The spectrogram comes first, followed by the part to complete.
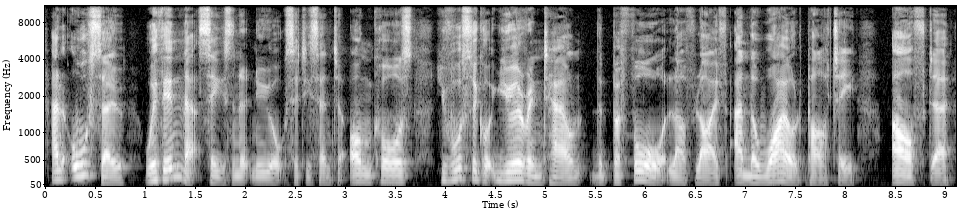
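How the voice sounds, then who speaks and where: A young man with a slight lisp hosting a casual theatre news show, chatty and opinionated with self-deprecating asides. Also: fairly low pitch. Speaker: theatre news podcast host. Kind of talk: casual solo news chat.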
